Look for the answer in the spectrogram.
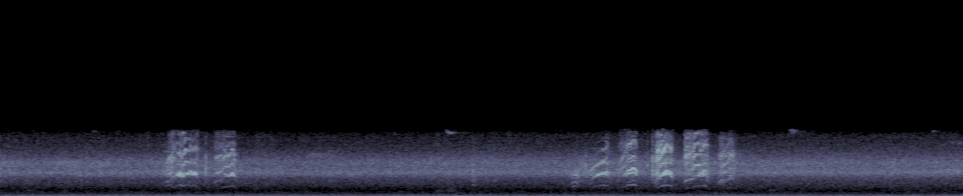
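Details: Four Spot-crowned barbets, three males and one female, at a fruit feeder in Panama give two short bursts of quick, sharp, chattering notes, a brief pair and then a longer run, over a steady low rumble.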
